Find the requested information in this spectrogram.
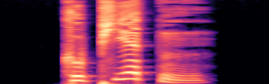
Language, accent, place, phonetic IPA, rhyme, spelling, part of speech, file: German, Germany, Berlin, [kuˈpiːɐ̯tn̩], -iːɐ̯tn̩, kupierten, verb / adjective, De-kupierten.ogg
- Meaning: inflection of kupieren: 1. first/third-person plural preterite 2. first/third-person plural subjunctive II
